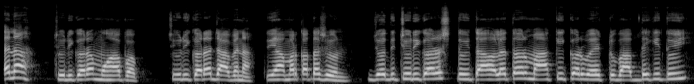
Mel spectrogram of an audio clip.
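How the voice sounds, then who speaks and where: A woman voices an anxious young cartoon boy with a smooth, clear, fairly high voice. He sounds earnest and hesitant, recorded close and dry. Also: level tone, quick pace, no room sound, natural voice. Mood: earnest, cautioning. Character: hesitant young boy, worried about getting caught. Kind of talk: amateur children's cartoon dub.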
